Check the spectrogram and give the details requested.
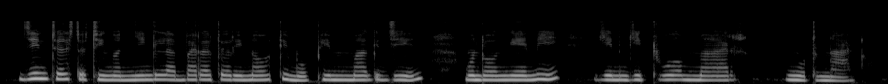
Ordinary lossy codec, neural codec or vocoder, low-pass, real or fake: none; codec, 16 kHz, 4 kbps, FunCodec, trained on LibriTTS, 50 frames a second; none; fake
